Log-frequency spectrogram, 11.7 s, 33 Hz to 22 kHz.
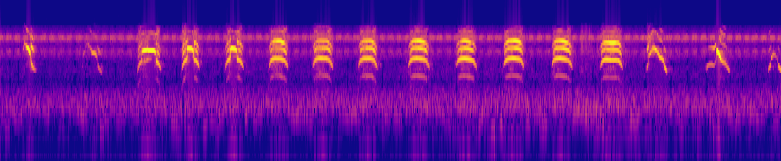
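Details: At a nest in Parc Natural dels Ports, Catalonia, on 18 July 2024, a female short-toed snake eagle bringing a snake gives about fifteen fluty, arched mewing calls in a steady series, with a continuous high hum behind.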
